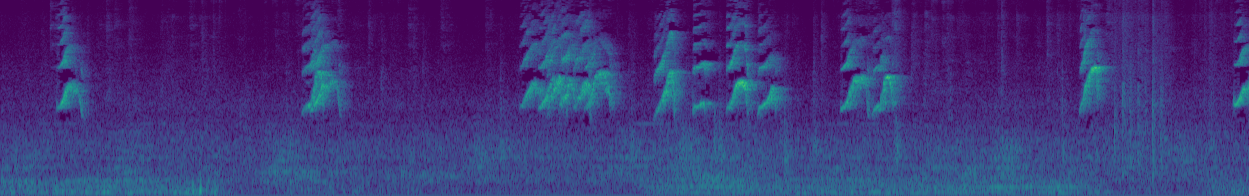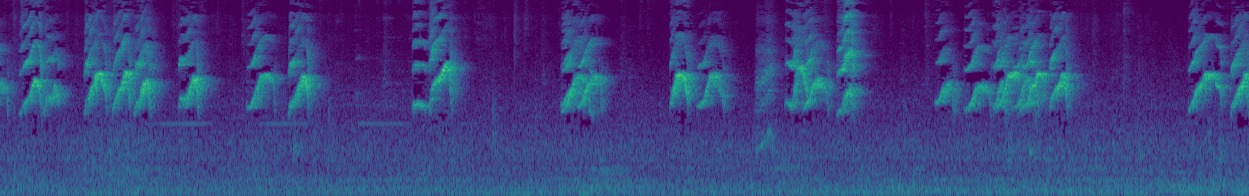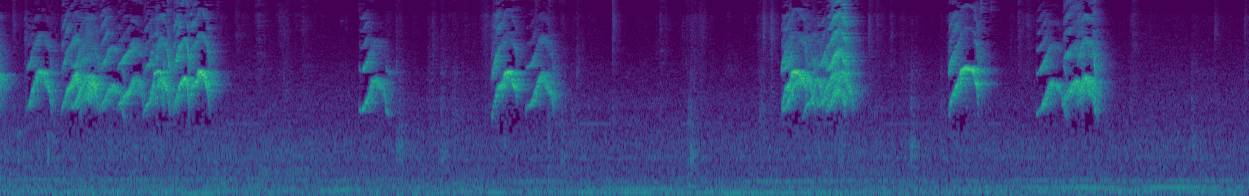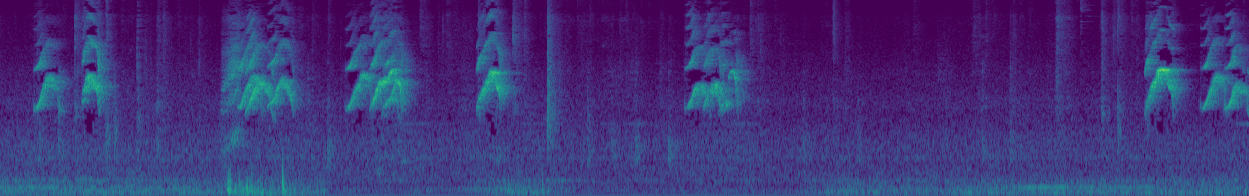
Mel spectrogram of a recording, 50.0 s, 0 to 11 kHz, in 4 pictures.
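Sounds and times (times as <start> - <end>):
parrots calling shrilly: 19.2 - 21.2, 39.6 - 41.6.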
